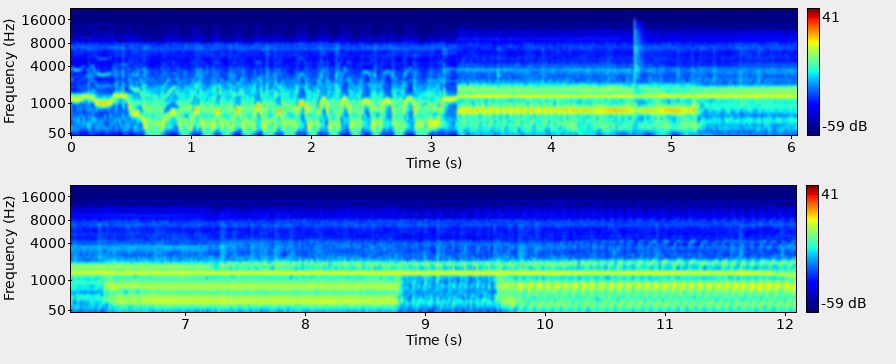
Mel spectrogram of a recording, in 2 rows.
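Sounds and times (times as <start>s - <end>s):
buzzy electronic drone chord: 3.2s - 12.0s.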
